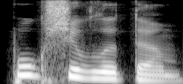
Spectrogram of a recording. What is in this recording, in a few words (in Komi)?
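"пуксьывлытӧм", Komi, female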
